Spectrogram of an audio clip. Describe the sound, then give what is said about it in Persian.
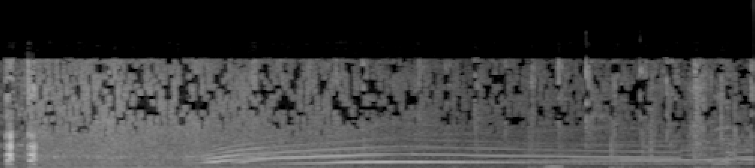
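A police car siren wails with rising and falling tones over a steady low engine rumble, moderately loud, with a couple of sharp knocks at the start. “ای بچه ها پلیسی بودایی پلیس اومده پایین هستی.”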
